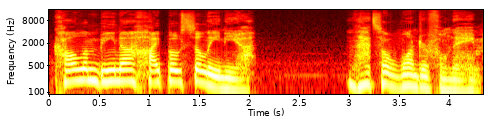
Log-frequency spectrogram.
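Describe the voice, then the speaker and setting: A woman voicing a kind, supportive young traveler in a video game, with an earnest, warm delivery. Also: deep voice, expressive, moderate pace. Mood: moved.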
